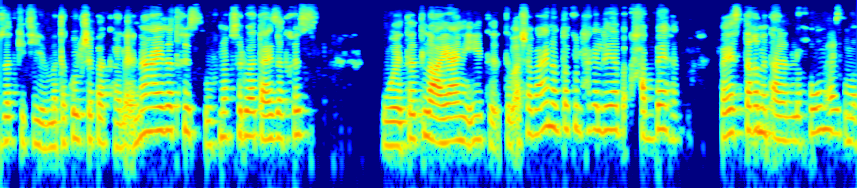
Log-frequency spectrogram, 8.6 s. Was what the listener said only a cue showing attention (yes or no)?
yes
